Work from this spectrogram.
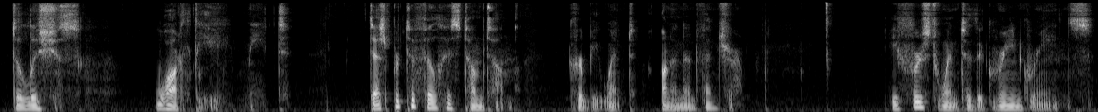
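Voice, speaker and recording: A man's voice: sits low, breathy edge, dry recording, highs cut off. A man reading his own fanfic aloud as dramatic storytelling, sometimes dropping into whispers. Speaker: fanfic reader.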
